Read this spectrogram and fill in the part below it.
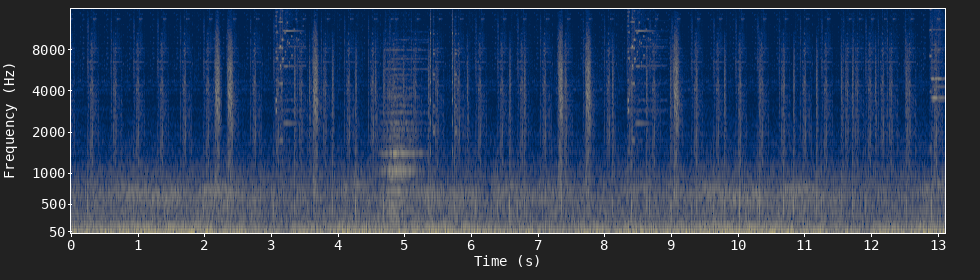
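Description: Footsteps patter quickly on a hard stone floor.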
